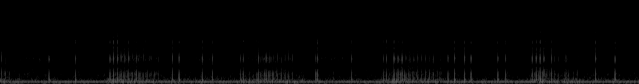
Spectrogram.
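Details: Deep, even purr of the pet cat Wylla Stout, overlaid by rhythmic breathy bursts and quick clicking sounds at irregular intervals.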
